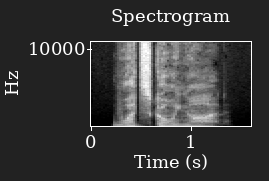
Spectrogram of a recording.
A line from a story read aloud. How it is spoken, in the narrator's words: He whispered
